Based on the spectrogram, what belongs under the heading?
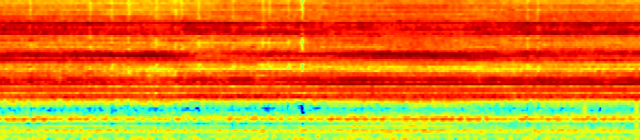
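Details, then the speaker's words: Gas furnace inducer motor mid heat cycle: constant loud high-pitched screech over the motor hum; the motor is failing and needs replacing. "before listening to that motor screen i hate to shut them down but uh need to get it fixed"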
